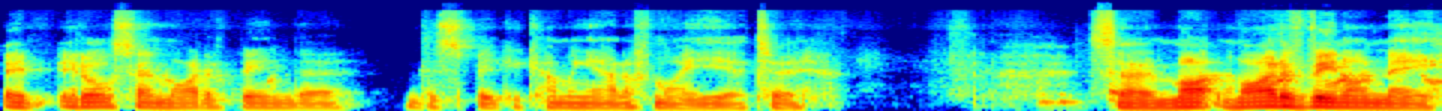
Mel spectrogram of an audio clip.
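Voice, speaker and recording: A man's voice: on the low side, fairly even intonation, moderate pace, darkish tone. A man casually hosting a live online event, speaking in an affable, somewhat hesitant and informal way. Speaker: summit host. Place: online video call.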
